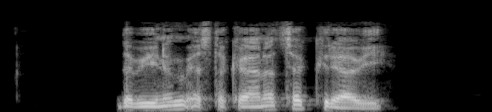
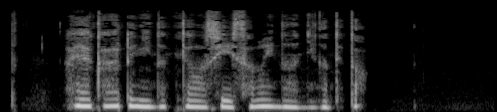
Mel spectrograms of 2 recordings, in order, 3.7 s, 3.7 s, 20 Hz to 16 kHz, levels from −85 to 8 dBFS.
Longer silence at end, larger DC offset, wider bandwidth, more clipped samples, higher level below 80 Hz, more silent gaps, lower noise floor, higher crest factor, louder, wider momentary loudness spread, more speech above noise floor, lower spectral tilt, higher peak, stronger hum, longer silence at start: second, 0.8 s vs 1 s; neither; second, 8 kHz vs 11 kHz; neither; first, -56 dBFS vs -66 dBFS; neither; first, -85 dBFS vs -71 dBFS; about the same, 16 dB vs 16 dB; first, -15 LUFS vs -20 LUFS; second, 6 LU vs 9 LU; first, 70 dB vs 52 dB; about the same, -4.5 dB/octave vs -5 dB/octave; about the same, -2 dBFS vs -4 dBFS; neither; first, 0.9 s vs 0.5 s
